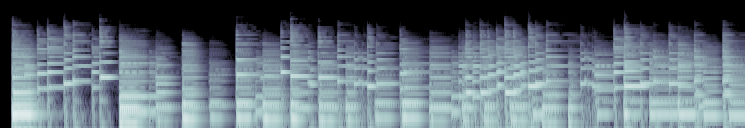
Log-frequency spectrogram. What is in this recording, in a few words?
Swinged Gar Rev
